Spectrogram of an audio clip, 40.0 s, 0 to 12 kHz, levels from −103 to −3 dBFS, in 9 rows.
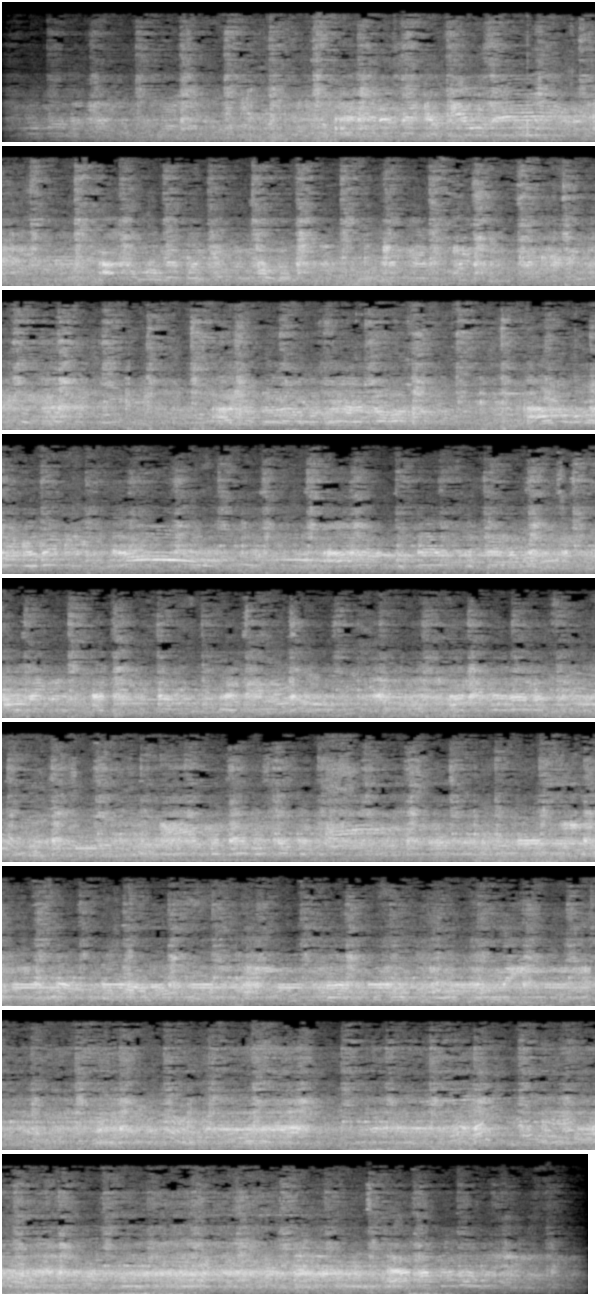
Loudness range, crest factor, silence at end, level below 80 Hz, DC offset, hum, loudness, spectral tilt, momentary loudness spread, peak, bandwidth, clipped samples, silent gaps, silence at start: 3 LU; 16 dB; 0.15 s; -46 dBFS; under 0.1%; none; -16 LUFS; -0.5 dB/octave; 7 LU; -2 dBFS; 11.5 kHz; under 0.1%; none; 0.2 s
